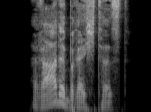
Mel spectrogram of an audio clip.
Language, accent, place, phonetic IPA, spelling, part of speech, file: German, Germany, Berlin, [ˈʁaːdəˌbʁɛçtəst], radebrechtest, verb, De-radebrechtest.ogg
- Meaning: inflection of radebrechen: 1. second-person singular preterite 2. second-person singular subjunctive II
